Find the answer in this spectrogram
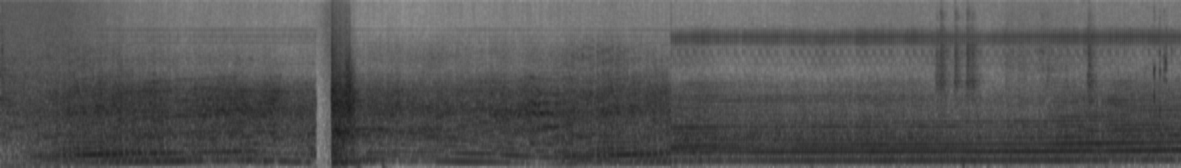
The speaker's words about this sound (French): Il soupire. Et met la voiture en route.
